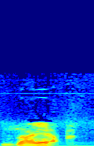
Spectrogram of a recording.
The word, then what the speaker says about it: Giap: It's spelled G-I-A-P. But it's pronounced Zap.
